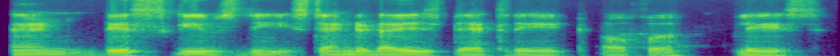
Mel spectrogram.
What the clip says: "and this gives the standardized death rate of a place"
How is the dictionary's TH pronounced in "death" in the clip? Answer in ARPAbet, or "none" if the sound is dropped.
T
